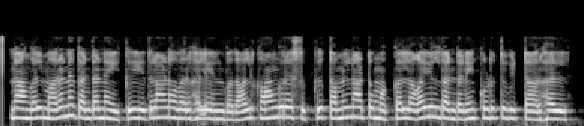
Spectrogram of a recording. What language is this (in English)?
Tamil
